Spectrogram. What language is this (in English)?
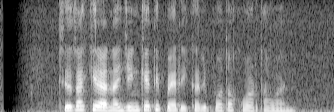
Sundanese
